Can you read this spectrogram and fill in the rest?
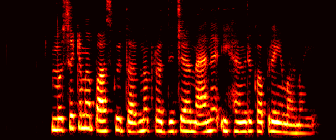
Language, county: Lithuanian, Vilnius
